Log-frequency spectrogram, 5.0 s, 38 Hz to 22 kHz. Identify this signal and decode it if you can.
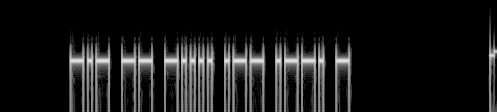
Morse code, heard as a keyed tone, about 28 wpm, 700 Hz. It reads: KM6WPT
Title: USA Call Signs Repeated 3x 28wpm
